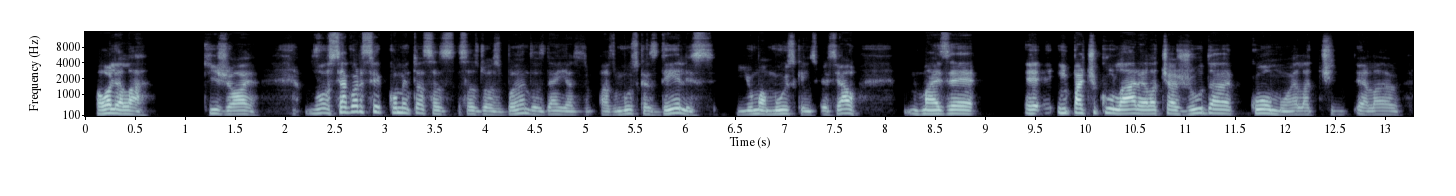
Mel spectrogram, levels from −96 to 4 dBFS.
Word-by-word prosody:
Olha 175 0 +7
lá, 155 -1 +1 0.6
que 170 -1 -3
joia. 150 -2 0 0.4
Você 185 +4 -1
agora 245 +2 +3
você 230 0 0
comentou 210 -2 -2
essas 155 -6 -3
essas 150 -2 -4
2 135 -3 -5
bandas, 150 +2 -4
né, 145 -1 -4
e - - -3
as 130 -1 -9
as 130 -1 -8
músicas 145 -2 -5
deles, 160 -1 0 0.2
e 135 +2 -7
uma 155 0 +2
música 155 -1 -1
em - - -2
especial. 145 +7 0 0.4
Mas 155 0 +2
é 165 -2 +4 0.5
eh, 170 +4 0
em 195 -1 0
particular, 175 -2 +5
ela 165 0 +4
te 160 +1 -2
ajuda 165 +2 +1
como? 155 -7 +1
Ela 140 0 -6
te 135 +1 -7
ela 140 -2 -6
160 Hz, 160 wpm, -22 LUFS, 140-175 Hz, 0.6 s, Olha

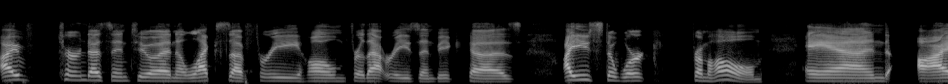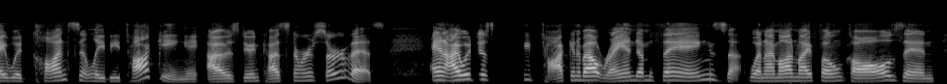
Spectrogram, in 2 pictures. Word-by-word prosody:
I've 205 +1 +2 0.3
turned 205 -3 -5
us 190 -1 0
into 175 -1 -5
an 155 -1 +2
Alexa-free 160 0 -2
home 150 -1 -3
for 155 - -6
that 150 -2 +1
reason, 145 -2 -6
because 135 -2 -2 0.4
I - - +8
used 215 0 +1
to 195 - -3
work 170 +1 -2 0.4
from 175 -4 -2
home 170 - -2 0.4
and 155 -1 +4 0.3
I 150 +2 +6
would 155 -1 -8
constantly 165 -2 -2
be 155 0 -7
talking, 130 - 0
i 130 - -7 0.2
I - - +2
was 140 -1 -7
doing 160 +1 -5
customer 160 +6 -3
service 205 - -2 0.5
and 200 +1 +7
I - - +8
would 235 +3 +1
just 230 -3 -3 0.3
keep 225 -3 -8
talking 195 - -1
about 190 -2 +6
random 180 +7 +1
things 195 +1 0 0.2
when 160 -2 -2
I'm 160 0 +1
on 170 +2 +3
my 165 0 +2
phone 170 +1 -4
calls 150 +5 +1
and 140 -2 -2
160 Hz, 140 wpm, -26 LUFS, 150-190 Hz, 0.5 s, I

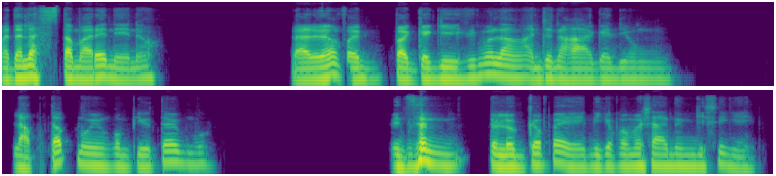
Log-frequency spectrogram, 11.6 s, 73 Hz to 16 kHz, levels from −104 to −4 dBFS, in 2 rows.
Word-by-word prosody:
madalas 130 +2 +3
tamarin 125 +2 +4
eh, 115 - -2
'no? 125 +3 -6 1.0
Lalo 115 0 +3
na 130 +5 +5
'pag 120 -1 0 0.2
pagkagising 120 +3 +1
mo 160 +1 +1
lang, 135 -3 +2
andiyan 120 0 -2
na 115 - -2
kaagad 115 +1 -5
yung 115 -1 -8 0.8
laptop 120 +6 0
mo, 140 -2 -1
yung 130 -1 -3
computer 125 +5 -2
mo. 145 -3 -11 1.3
Minsan 130 +2 +4 0.2
tulog 125 -4 +2
ka 140 - +2
pa 160 - 0
eh, 125 -4 -1
hindi 125 0 -5
ka 135 - -3
pa 130 - -6
masyadong 130 0 -2
gising 125 +1 -7
eh. - - -19
125 Hz, 155 wpm, -24 LUFS, 120-135 Hz, 1.3 s, na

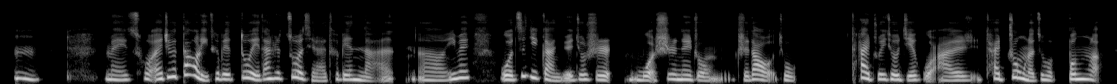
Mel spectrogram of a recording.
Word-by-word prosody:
嗯， 245 -6 0 0.6
没 215 -3 -1
错。 240 +2 -4
诶， 245 +3 +3
这 340 - +1
个 355 - +4
道 455 - +1
理 220 -9 +4
特 260 - -4
别 235 -1 +3
对， 250 -2 +2
但 260 +4 +3
是 275 - +1
做 290 +2 +2
起 195 - -8
来 165 -1 -6
特 235 - -8
别 220 -1 +2
难。 195 -7 0 0.2
呃， 190 -1 -3
因 250 +3 +4
为 310 +1 +2 0.3
我 215 -1 +4
自 300 - -1
己 310 -3 +4
感 220 -10 -1
觉 - - 0
就 230 +3 0
是 210 -3 +1 0.3
我 190 - +2
是 240 -2 -1
那 225 -1 +4
种 195 +3 -3 0.2
直 195 - -4
到 215 -2 +2
就 195 -4 -4 0.5
太 300 -4 +3
追 235 +2 0
求 225 -2 +3
结 200 -1 +1
果， 205 - -4
啊， 190 -2 -4 0.3
太 260 - 0
重 270 +3 +2
了 180 - +2
就 195 +1 -2
崩 245 0 +5
了， 225 - -2
225 Hz, 260 characters per minute, -20 LUFS, 200-255 Hz, 0.6 s, 崩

